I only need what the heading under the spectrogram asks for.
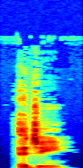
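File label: "edgy", Australian English; pronunciation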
